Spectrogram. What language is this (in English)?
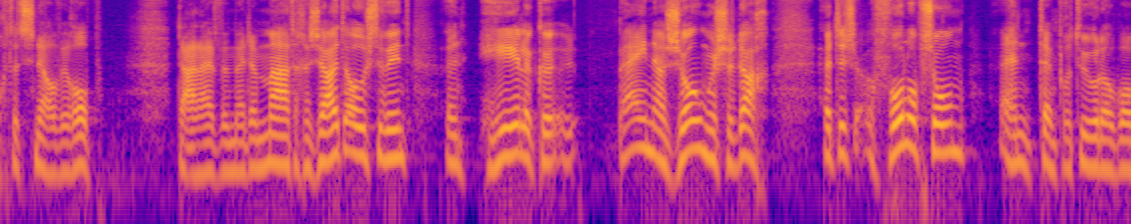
Dutch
